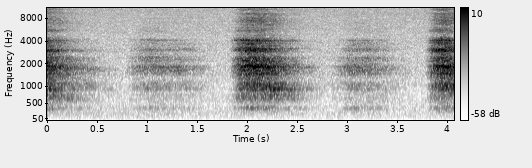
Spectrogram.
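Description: A singing coach demonstrates poor breathing, taking loud audible gasping inhales through the mouth with the chest collapsing, three breaths in a slow uneven rhythm with quieter exhales between, close to the microphone.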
